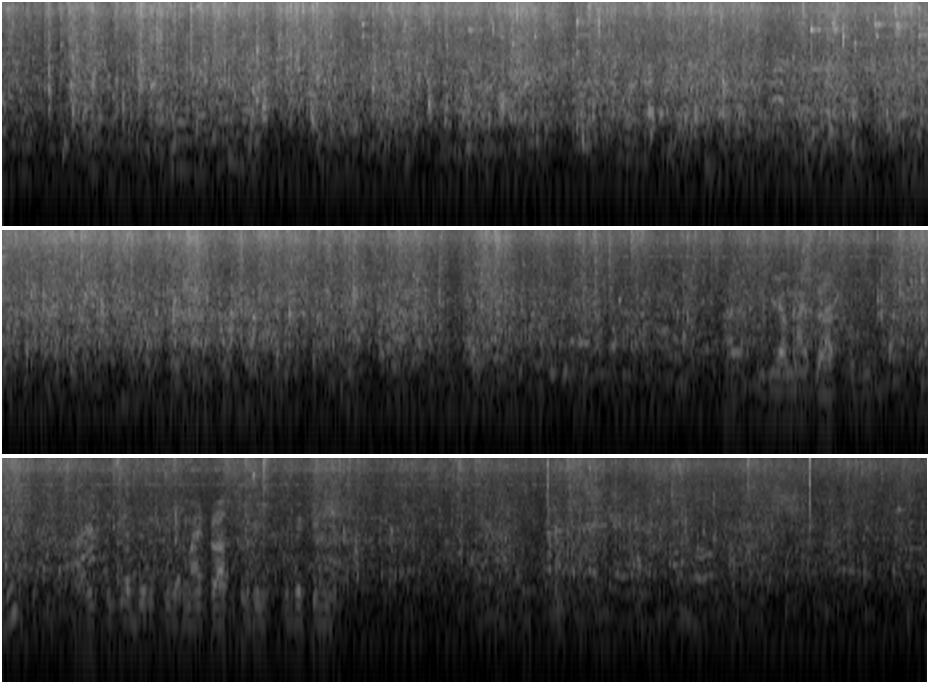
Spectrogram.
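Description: Feet splash and slosh through shallow water.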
